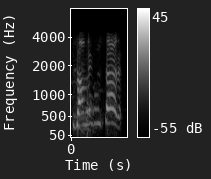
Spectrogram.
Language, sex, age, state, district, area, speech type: Kashmiri, female, 18-30, Jammu and Kashmir, Budgam, rural, conversation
